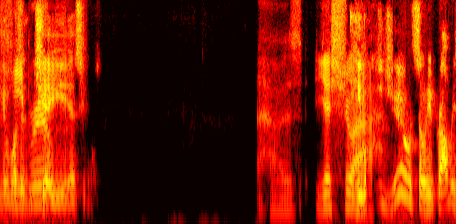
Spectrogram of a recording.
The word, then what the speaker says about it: Yeshua: i'm so he probably Yeshua Yeshua which is kinda like Joshua which is kind of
